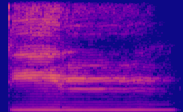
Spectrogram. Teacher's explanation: this is idgham without gunna, so you are not keeping sound in your nose at all.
